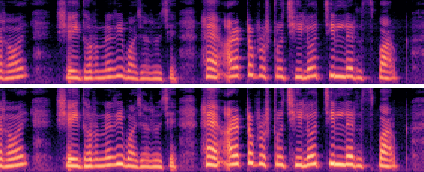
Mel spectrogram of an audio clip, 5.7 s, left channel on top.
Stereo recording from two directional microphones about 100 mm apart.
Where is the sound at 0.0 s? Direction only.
35° right (ahead or behind).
